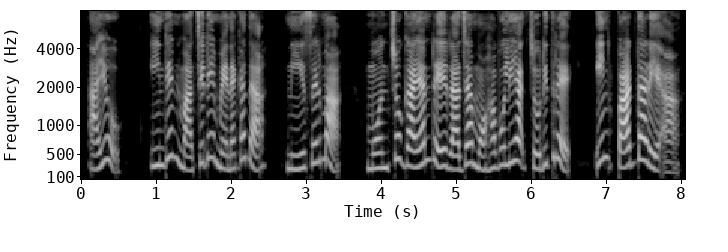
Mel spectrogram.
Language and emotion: Santali, happy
